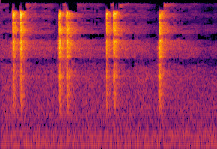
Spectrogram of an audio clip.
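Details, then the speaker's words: Cessna main gear axle loose where it attaches to the strut through one bolt, rubbing and popping: sharp dry pops about every third of a second over a low rumble; sounded like it came from the cockpit. "okay well it is definitely the axle where it attaches to the strut through that one bolt there so you can hear so you can actually see where it's been rubbing and popping there and there"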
